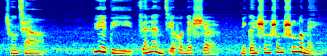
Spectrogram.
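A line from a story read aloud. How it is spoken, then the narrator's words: Smiling sweetly. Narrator (Chinese): 富丽抿嘴一笑，笑盈盈的说道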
